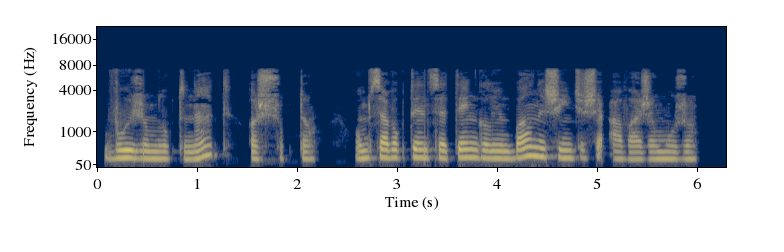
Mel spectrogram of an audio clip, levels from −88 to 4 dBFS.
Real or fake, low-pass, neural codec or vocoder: real; 7.2 kHz; none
